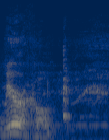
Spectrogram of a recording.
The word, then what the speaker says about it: Myrkul: Miracle. Miracle.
